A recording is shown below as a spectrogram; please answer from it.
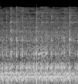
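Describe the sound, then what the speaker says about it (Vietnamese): A saw buzzes loudly and continuously at close range, a harsh steady whine of cutting through the branches of a large rain tree. "Cưa từng nhánh nhỏ luôn"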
